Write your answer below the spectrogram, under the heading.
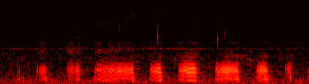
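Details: Collie puppies in their third week, litter F, make a run of short, rough, whining and yapping sounds, several longer harmonic whines among quick bursts, about two each second.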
